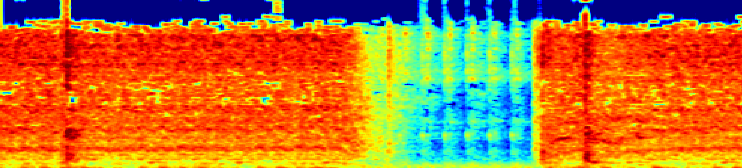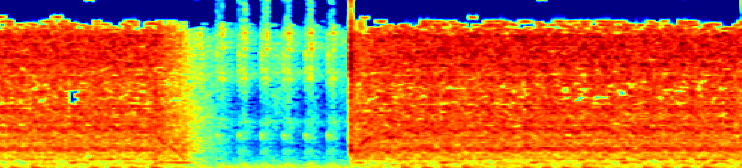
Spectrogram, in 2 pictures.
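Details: Toyota Crown, fuel filter reportedly checked: two long bursts of quick, even starter cranking about four beats a second, no catch or firing; cranks but won't start, spark or fuel delivery suspected.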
